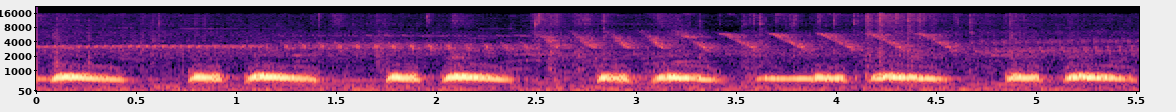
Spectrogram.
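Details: Kept Malaysian-strain spotted dove cooing: a steady series of short, mellow, slightly falling coos, about one each second, some paired, with faint high chirps of other birds overhead.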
